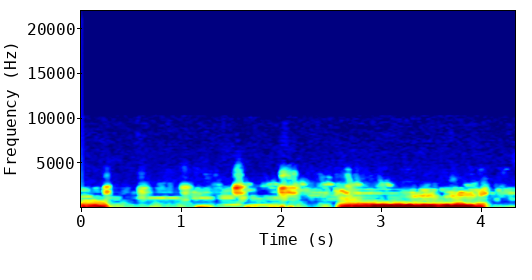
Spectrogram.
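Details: Puppy confronting a snake, giving a deep, rumbling growl that swells and holds for over a second near the end, after scattered shorter grumbles.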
